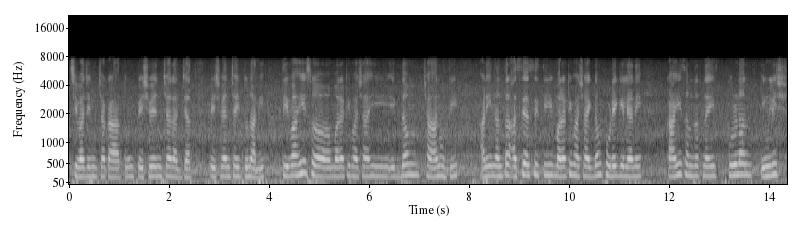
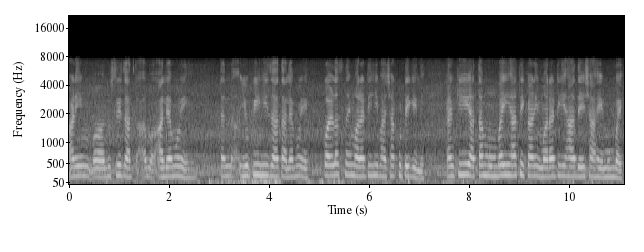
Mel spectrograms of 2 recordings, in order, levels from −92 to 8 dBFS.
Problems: constant background noise, background conversations at intervals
